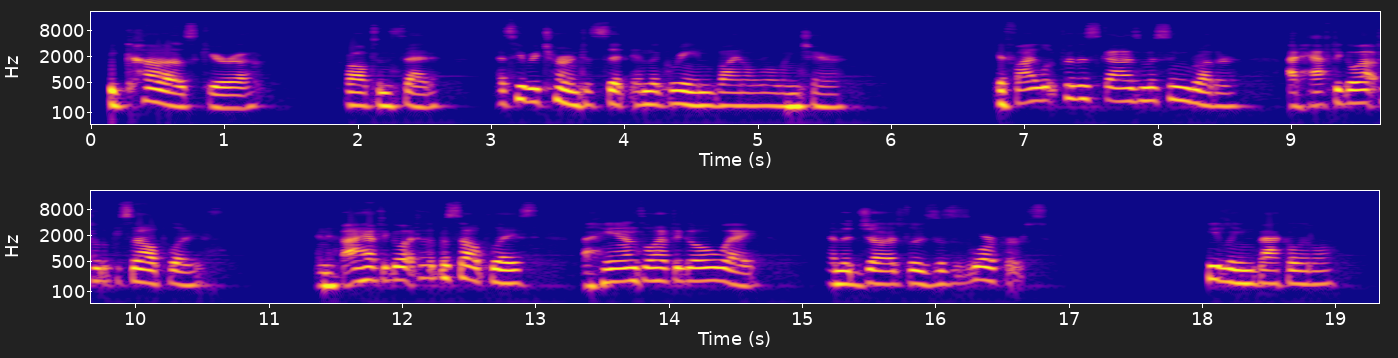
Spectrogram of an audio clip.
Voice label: distortion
